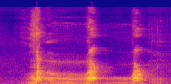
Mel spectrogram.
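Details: Great Pyrenees dog indoors on a hot summer afternoon, barking while guarding the house as a stranger approaches: three deep, harsh barks about a second apart with a low growl sustained between them.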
